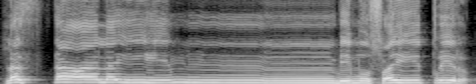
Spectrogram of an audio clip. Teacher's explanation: میم ساکن کے بعد با آ گیا، اخفاء شفی ہوگا، گنہ ہوگا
